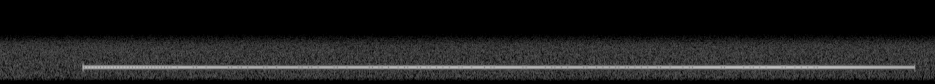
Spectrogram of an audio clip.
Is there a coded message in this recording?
Yes: PSK31 (31.25 baud) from 0.8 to 9.1 s, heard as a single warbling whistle, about 800 Hz, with radio static.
